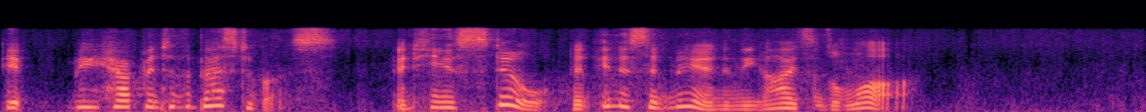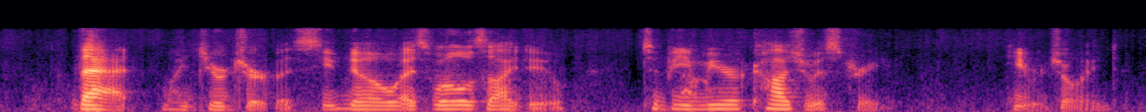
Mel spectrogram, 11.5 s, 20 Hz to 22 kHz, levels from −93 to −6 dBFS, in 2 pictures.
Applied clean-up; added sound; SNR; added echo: neural separator model SepFormer DNS4.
